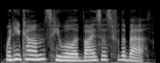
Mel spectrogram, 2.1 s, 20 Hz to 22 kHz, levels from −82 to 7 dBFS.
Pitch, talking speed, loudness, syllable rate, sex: 235 Hz, 280 wpm, -14 LUFS, 6.8 syllables/s, female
